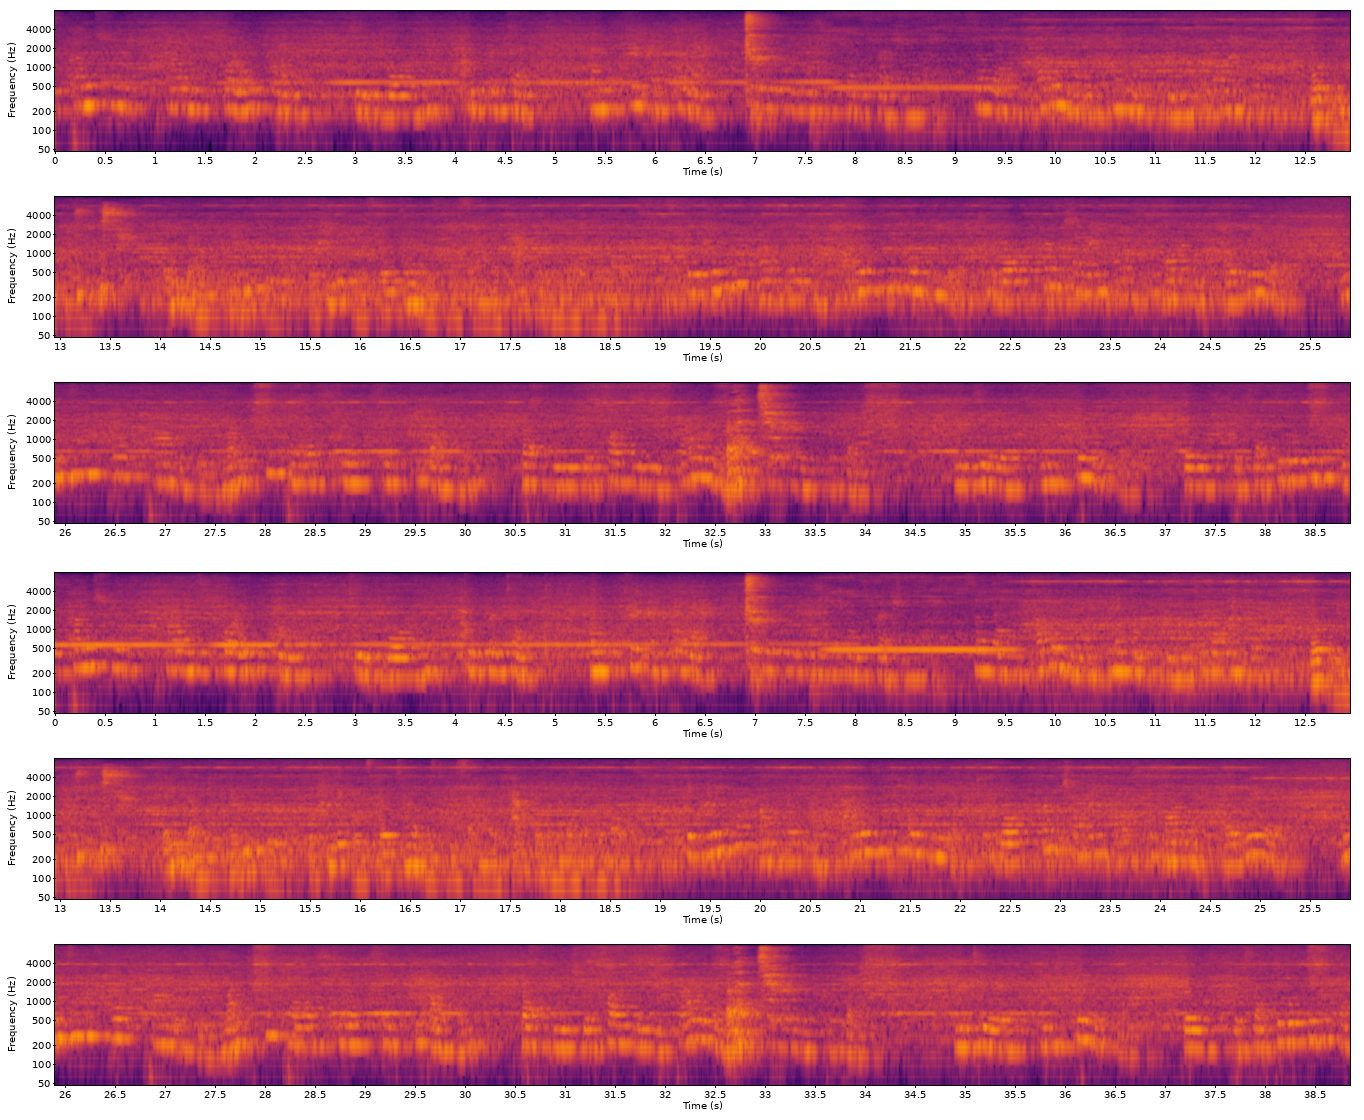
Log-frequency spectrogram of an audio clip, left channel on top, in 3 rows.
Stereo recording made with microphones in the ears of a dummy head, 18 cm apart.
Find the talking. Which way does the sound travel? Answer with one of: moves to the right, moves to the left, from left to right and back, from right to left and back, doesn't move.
doesn't move.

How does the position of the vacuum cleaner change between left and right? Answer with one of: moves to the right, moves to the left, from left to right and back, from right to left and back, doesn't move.
from right to left and back.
